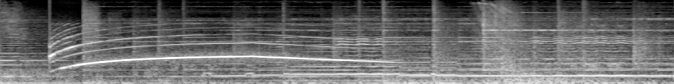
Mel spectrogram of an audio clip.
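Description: A loud police siren wails up and falls once nearby, followed by a brief whoosh and a lingering lower tone as traffic passes.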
